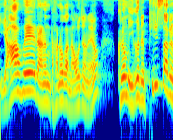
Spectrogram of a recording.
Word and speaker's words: 야훼: 이게 히브리어로는 야훼 이렇게 읽어요. 순복음에서 야훼라고 읽죠. 순복음교회에서는 야훼. 원래 그게 잘하는 거예요. 그렇게 해야 돼요. 근데 꼭 우리는 순복음교회에서 하면 괜히 우리 장로교는 안 해야 되고 막 이상한 그런 게들이 있어요. 그 해야 돼요. 저것도 원래는 야훼 이렇게, 우리는 여호와 하나님 이러잖아요. 야훼 하나님 이렇게 읽는 게 이게 맞는 말이에요.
